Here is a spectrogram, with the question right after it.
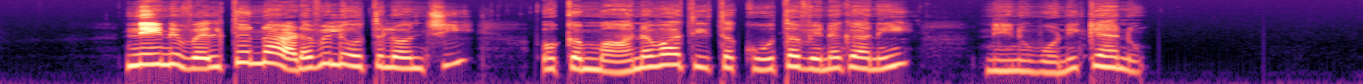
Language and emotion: Telugu, fearful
